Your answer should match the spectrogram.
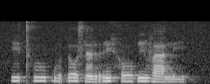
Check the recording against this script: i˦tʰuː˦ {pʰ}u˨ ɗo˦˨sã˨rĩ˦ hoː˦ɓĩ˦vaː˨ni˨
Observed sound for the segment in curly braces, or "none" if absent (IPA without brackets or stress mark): ɓ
